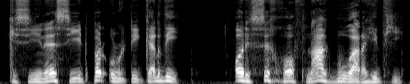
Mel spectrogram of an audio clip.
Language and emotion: Urdu, disgusted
